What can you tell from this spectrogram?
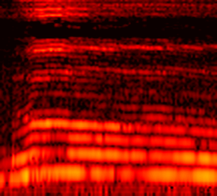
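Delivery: long, held cow moo. Shown as a demonstration. Instructor answering what the cow says, long moo. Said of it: "what does the cow say".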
